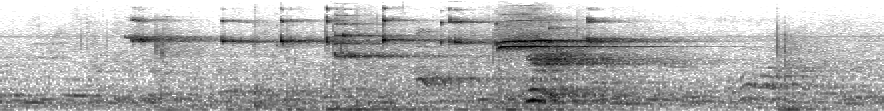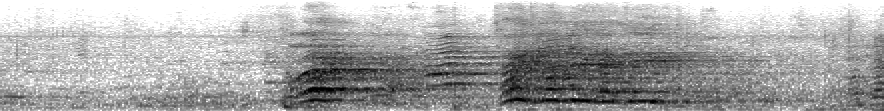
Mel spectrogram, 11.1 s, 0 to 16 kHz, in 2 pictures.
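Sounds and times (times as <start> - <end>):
voices in a hall: 0.0 - 11.0
shoes squeaking: 0.7 - 4.3.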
